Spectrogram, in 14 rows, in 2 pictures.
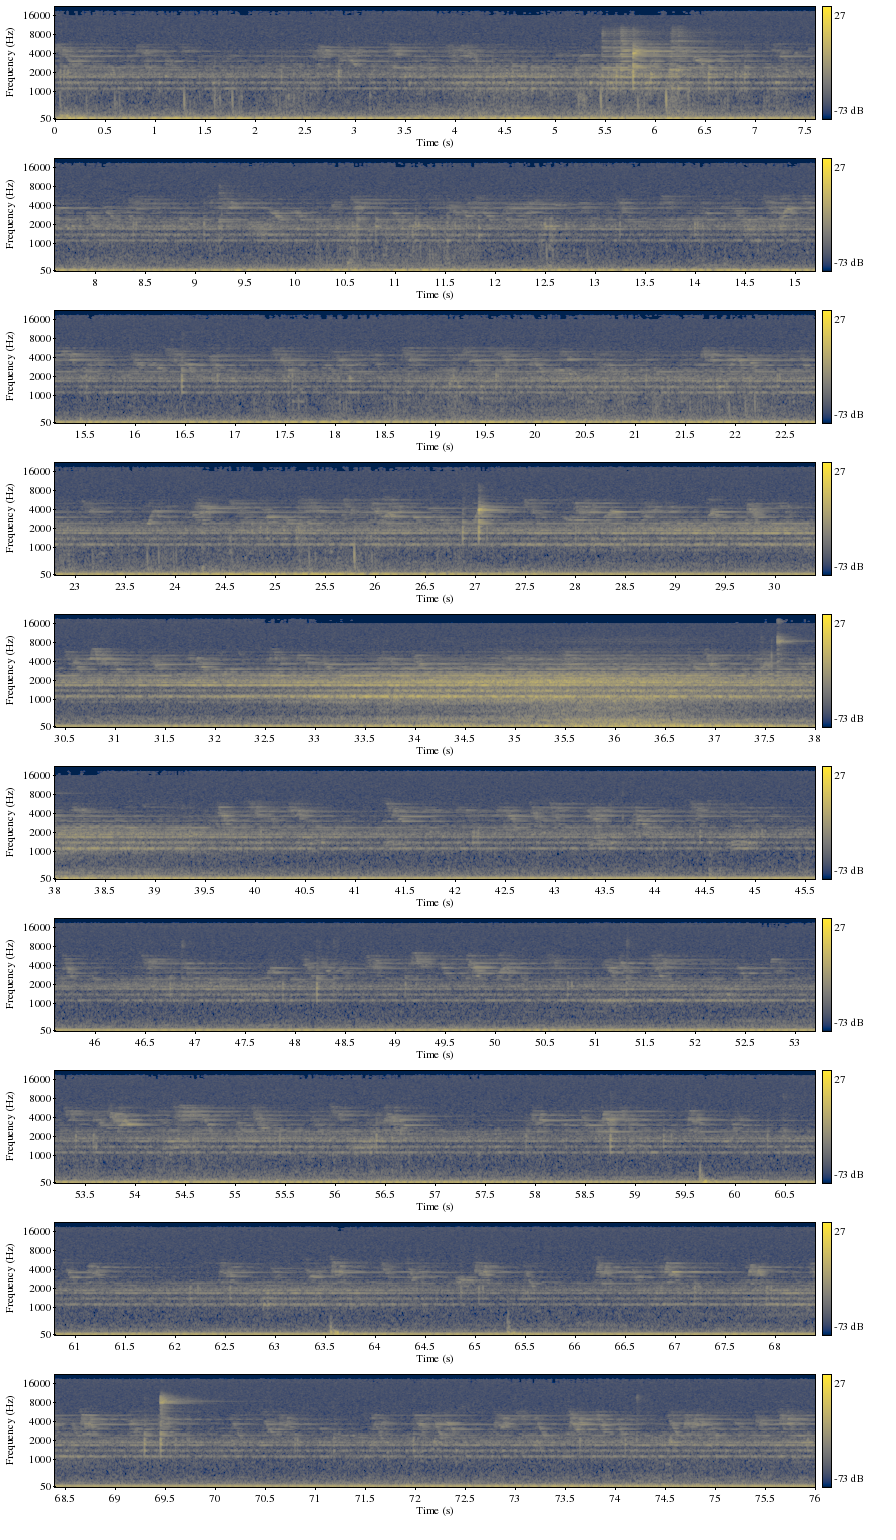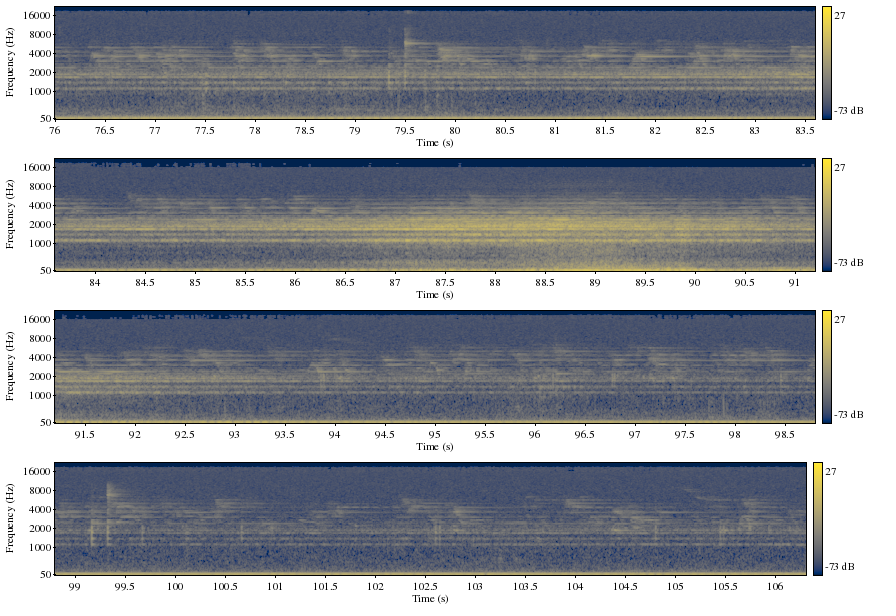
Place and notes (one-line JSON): {"title": "in the Forest Garden - rain collection tanks", "date": "2022-02-12 17:44:00", "description": "2 x 1500litre rain water harvesting tanks, one hydrophone in each, house sparrows, vehicles drive past on the lane.\nStereo pair Jez Riley French hydrophones + SoundDevicesMixPre3", "latitude": "52.29", "longitude": "1.16", "altitude": "55", "timezone": "Europe/London"}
